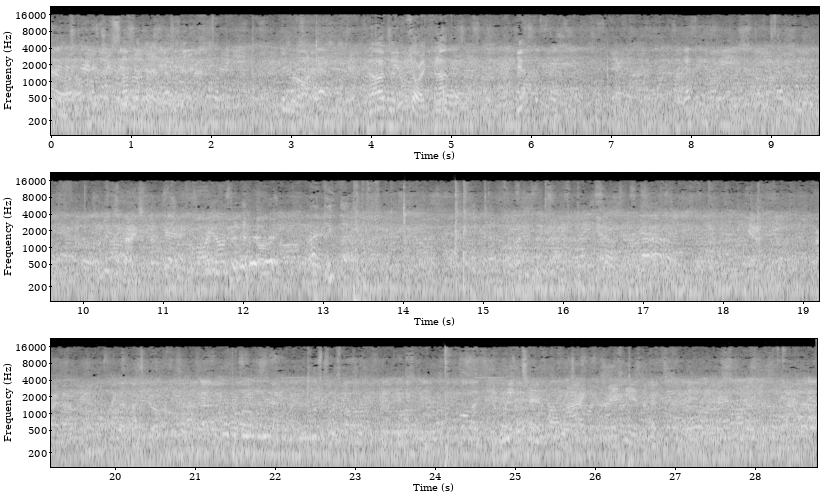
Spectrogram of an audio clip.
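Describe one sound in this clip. A crowd chatters all around in a busy hall.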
